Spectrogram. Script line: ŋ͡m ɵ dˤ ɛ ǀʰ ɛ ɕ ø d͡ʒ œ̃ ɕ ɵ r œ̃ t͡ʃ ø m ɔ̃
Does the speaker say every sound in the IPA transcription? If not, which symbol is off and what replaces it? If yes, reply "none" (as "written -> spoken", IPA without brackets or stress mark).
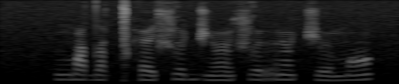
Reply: none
